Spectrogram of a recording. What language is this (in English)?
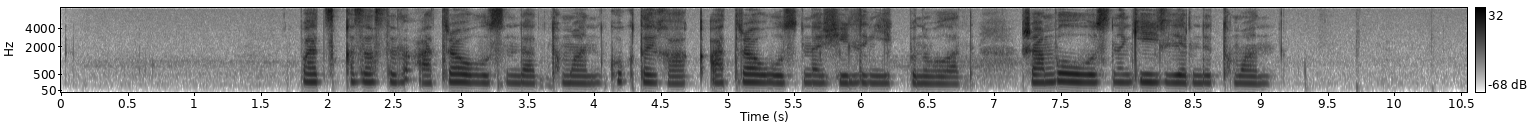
Kazakh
